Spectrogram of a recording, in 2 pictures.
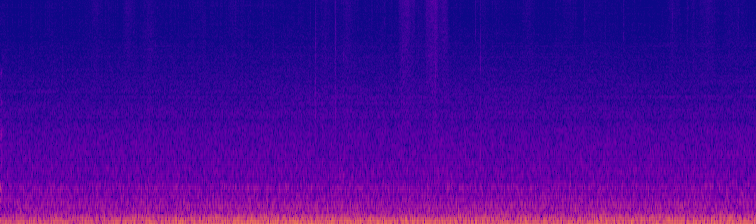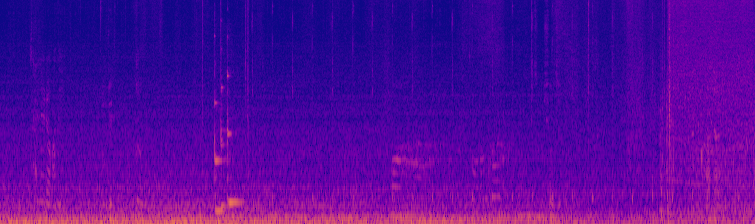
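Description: Steady low rumble inside a Land Rover Defender's cabin as it drives slowly on a snow- and ice-covered road: tyre and engine noise. The noise thins and turns hissier near the end.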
